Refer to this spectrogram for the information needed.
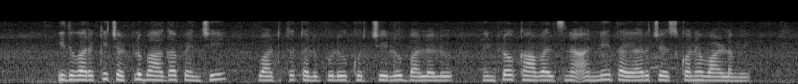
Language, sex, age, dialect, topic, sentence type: Telugu, female, 18-24, Utterandhra, agriculture, statement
